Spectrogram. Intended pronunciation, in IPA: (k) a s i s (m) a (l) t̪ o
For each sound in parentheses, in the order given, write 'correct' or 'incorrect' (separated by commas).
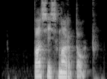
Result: incorrect, correct, incorrect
